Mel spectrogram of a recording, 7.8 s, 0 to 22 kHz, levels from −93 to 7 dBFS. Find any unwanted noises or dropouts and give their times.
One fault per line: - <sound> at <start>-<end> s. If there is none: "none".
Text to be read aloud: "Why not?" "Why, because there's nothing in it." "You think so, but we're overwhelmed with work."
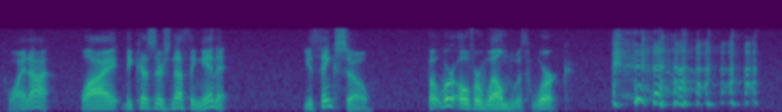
- laugh at 6.1-7.7 s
